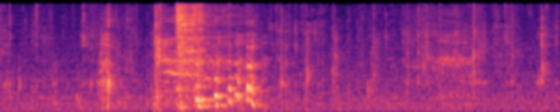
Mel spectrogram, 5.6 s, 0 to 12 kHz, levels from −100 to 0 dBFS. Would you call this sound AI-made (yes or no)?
no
